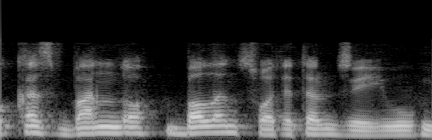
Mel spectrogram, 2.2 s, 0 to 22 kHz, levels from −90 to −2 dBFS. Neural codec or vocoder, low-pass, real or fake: codec, 16 kHz, 0.8 kbps, ZipCodec; 7.2 kHz; fake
